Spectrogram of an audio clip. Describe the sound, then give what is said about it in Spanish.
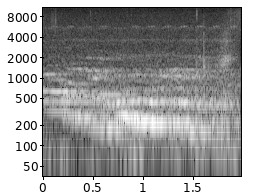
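A real lion at a nearby safari park roars in a long, low, drawn-out call that slowly sinks in pitch, faint against a quiet outdoor background. “Es un león de verdad, no es mentira, ¿eh? Es un safari que hay aquí cerca y, hay leones y eso.”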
